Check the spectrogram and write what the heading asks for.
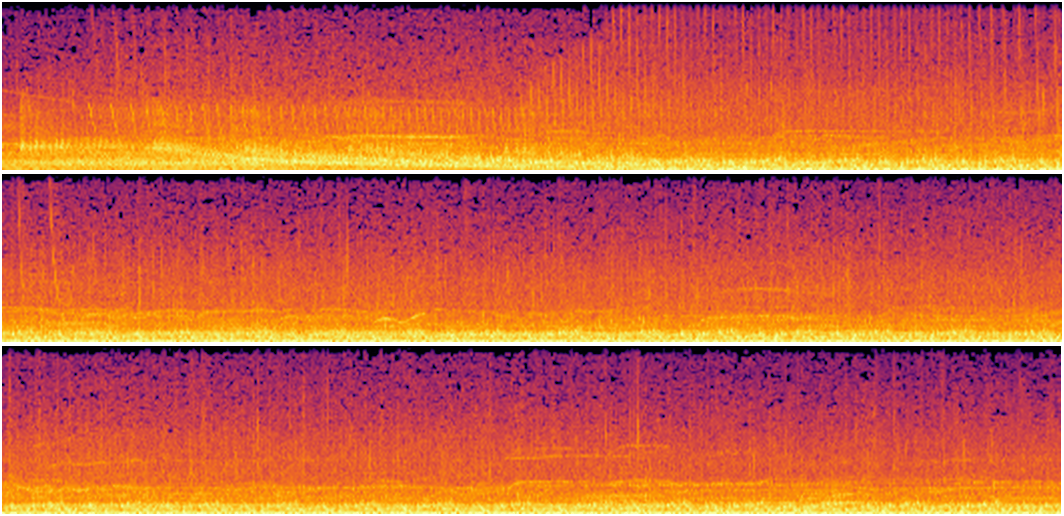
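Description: Ambient electronic outro music: a synth sweep falls steadily in pitch over the first six seconds, then settles into a sustained low drone with held higher tones over a dense hissing wash.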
